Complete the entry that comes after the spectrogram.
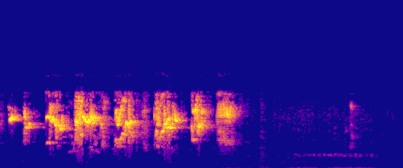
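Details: Captive lovebirds in a colony with nest boxes produce six or seven harsh, high chirping bursts in quick succession, followed by a faint low rumble and a soft, thin tone.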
